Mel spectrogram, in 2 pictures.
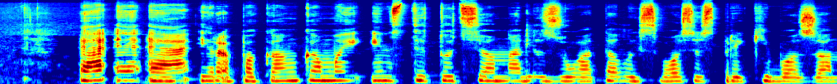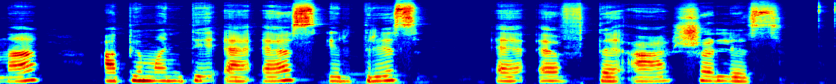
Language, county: Lithuanian, Utena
